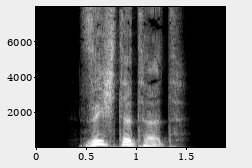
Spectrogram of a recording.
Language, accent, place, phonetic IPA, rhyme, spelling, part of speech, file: German, Germany, Berlin, [ˈzɪçtətət], -ɪçtətət, sichtetet, verb, De-sichtetet.ogg
- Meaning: inflection of sichten: 1. second-person plural preterite 2. second-person plural subjunctive II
